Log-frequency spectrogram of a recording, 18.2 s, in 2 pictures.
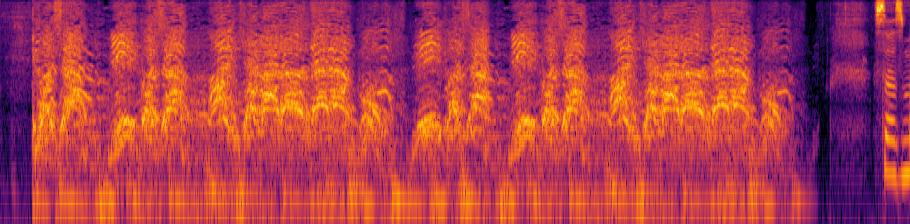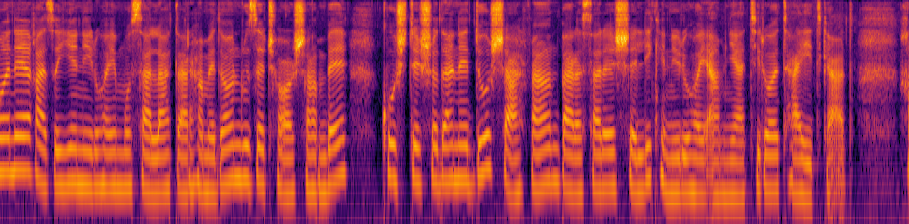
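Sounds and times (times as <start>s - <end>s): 
funeral crowd chanting protest slogans against security forces: 0.3s - 8.2s
speech: 8.8s - 18.1s.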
